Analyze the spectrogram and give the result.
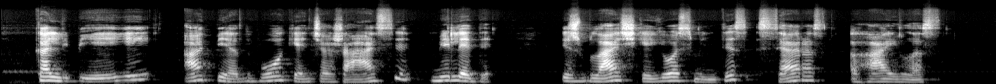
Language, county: Lithuanian, Šiauliai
